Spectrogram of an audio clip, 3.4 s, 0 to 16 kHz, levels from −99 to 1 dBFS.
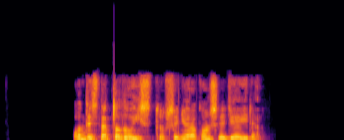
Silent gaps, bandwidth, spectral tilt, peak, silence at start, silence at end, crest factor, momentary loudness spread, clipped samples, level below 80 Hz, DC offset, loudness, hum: none; 8 kHz; -3.5 dB/octave; 0 dBFS; 0.75 s; 0.85 s; 18 dB; 8 LU; under 0.1%; -60 dBFS; under 0.1%; -16 LUFS; none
